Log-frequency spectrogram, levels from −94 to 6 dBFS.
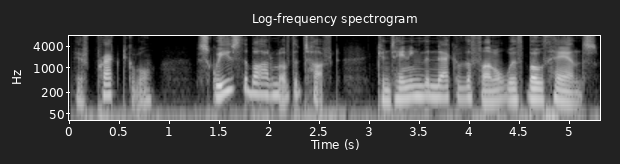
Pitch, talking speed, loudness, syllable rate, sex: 145 Hz, 190 wpm, -21 LUFS, 5.6 syllables/s, male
